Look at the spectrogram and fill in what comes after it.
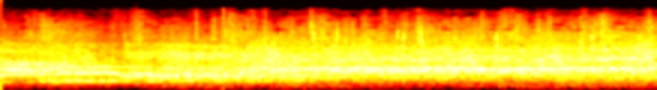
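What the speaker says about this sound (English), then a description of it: "The crowd here in the Stockholm Stadion absolutely exploding as the Swedish rider jumps" A home crowd roars at Stockholm Stadion during a show-jumping competition as a Swedish rider jumps, a dense, sustained wash of cheering and applause filling the whole span at steady high volume.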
